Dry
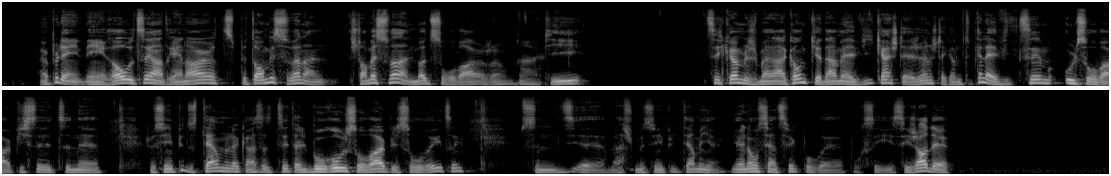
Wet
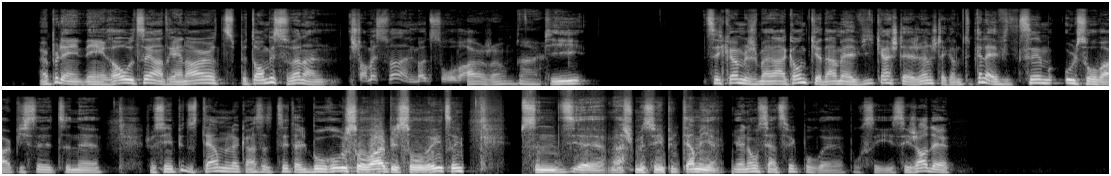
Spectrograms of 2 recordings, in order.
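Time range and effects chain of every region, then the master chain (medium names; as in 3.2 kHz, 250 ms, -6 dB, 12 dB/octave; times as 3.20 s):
3.55–4.66 s: high-pass 330 Hz 24 dB/octave + peaking EQ 840 Hz +5 dB 0.27 oct + compression 16:1, threshold -34 dBFS
14.47–18.38 s: high-pass 160 Hz + waveshaping leveller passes 3
whole clip: expander -54 dBFS; peaking EQ 300 Hz +3.5 dB 0.21 oct; loudness maximiser +17 dB; trim -1.5 dB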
